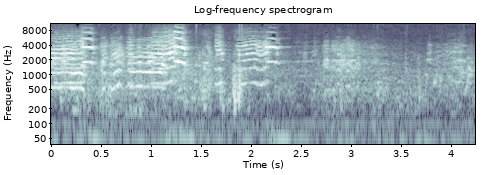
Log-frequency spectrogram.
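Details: Two black-legged kittiwakes at a distant Arctic site giving moan, alarm and pre-flight calls: nasal, harmonic, wavering cries in quick overlapping bursts, louder at first and then fading to softer distant calls.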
